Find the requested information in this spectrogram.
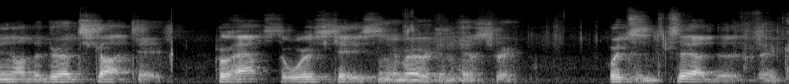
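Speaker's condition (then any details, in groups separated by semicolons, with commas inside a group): Medical condition affecting speech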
